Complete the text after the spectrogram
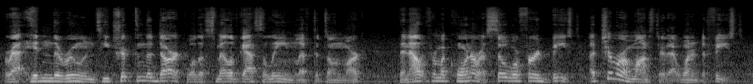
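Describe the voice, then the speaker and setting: A man's voice: mid-range voice, expressive, fast talker, sharp tone, a little hiss or hum, low-quality recording. A man narrating a rhyming short story as a dramatic audiobook, with theatrical, emphatic delivery. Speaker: author reading own short story.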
